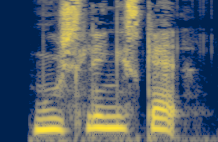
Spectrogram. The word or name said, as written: MUSLINGESKALLER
